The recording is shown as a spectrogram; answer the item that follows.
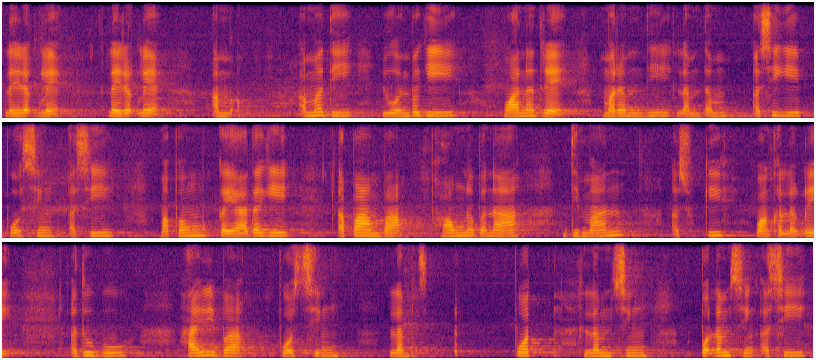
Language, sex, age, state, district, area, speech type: Manipuri, female, 45-60, Manipur, Kakching, rural, spontaneous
